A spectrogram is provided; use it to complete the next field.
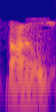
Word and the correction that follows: Nels: Jensen. I know I'm pronouncing it horribly, his name is horribly, but he's done work with Sugar Rose and also Jamie Foxx. What was it like working with him? – Yes, Nels Jensen, but you're very close, brother, very close.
